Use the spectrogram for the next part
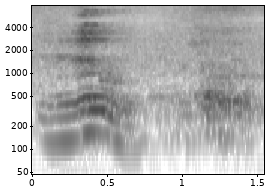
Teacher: Baris depan lu. Nah, baris depan itu kata para ulama ada isyarat bibir dimajukan ke depan. Jadi bacanya a'udzu.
